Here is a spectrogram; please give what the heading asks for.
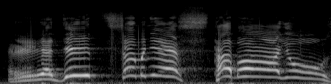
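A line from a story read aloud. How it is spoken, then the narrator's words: Shouted. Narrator (Russian): закричал он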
